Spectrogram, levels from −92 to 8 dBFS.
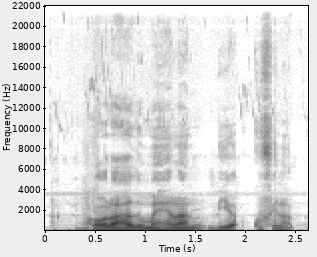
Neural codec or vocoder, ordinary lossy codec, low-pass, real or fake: none; none; none; real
